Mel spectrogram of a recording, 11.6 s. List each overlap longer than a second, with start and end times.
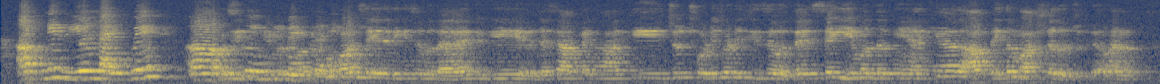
2.2-3.8

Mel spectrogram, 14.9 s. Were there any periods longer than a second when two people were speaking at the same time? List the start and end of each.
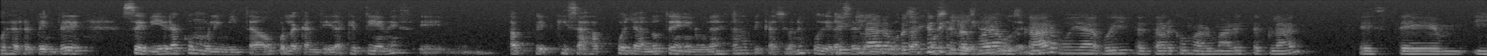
8.3-10.4

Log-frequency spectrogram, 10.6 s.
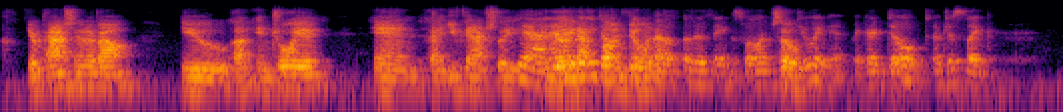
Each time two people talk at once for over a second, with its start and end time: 5.1-6.6

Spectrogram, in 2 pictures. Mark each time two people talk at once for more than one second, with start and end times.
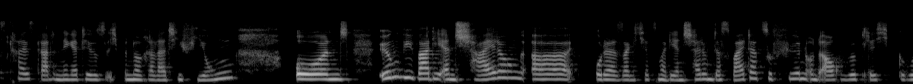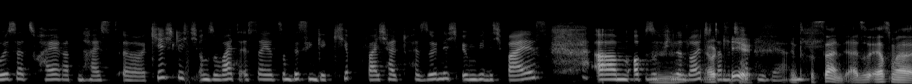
15.6-17.2

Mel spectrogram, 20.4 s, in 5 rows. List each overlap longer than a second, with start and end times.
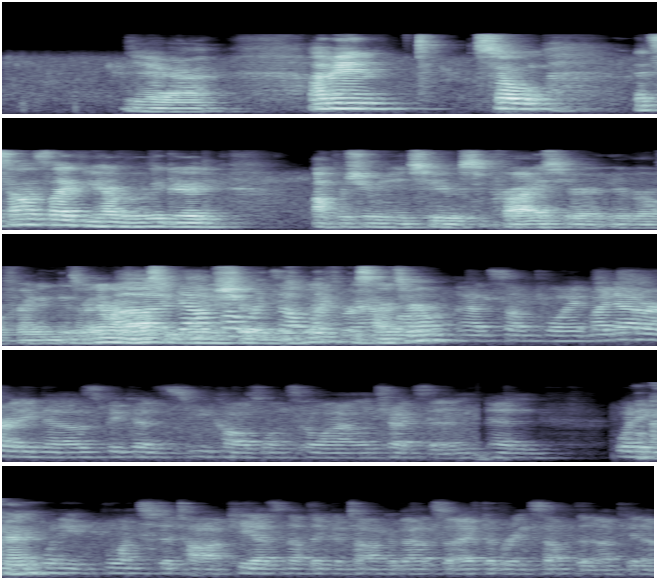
8.9-10.9

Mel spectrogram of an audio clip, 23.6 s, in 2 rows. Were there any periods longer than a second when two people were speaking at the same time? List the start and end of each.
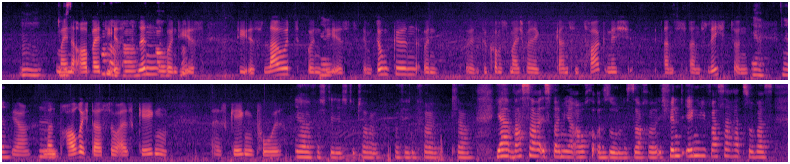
1.5-2.8

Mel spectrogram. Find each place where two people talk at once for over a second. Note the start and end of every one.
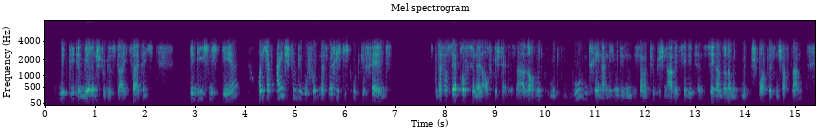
none

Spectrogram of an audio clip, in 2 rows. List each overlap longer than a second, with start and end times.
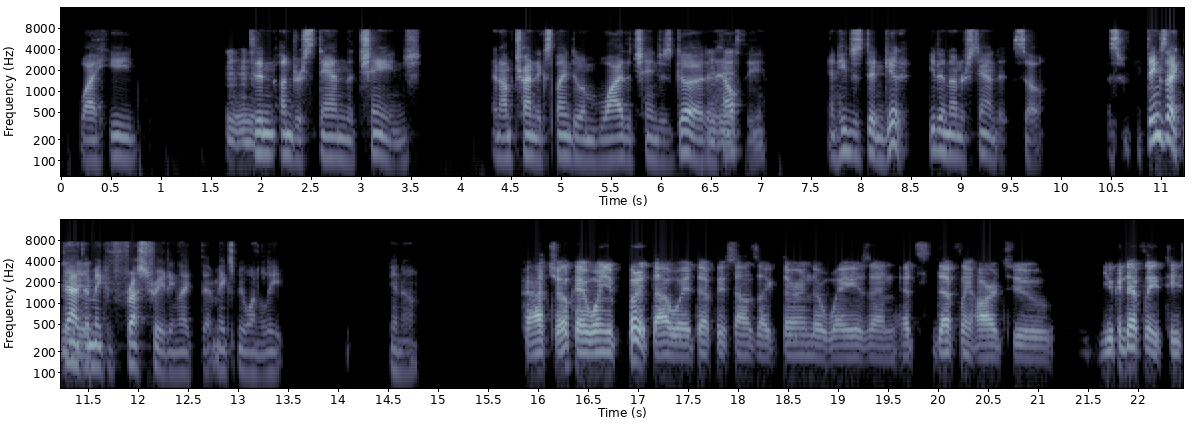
none

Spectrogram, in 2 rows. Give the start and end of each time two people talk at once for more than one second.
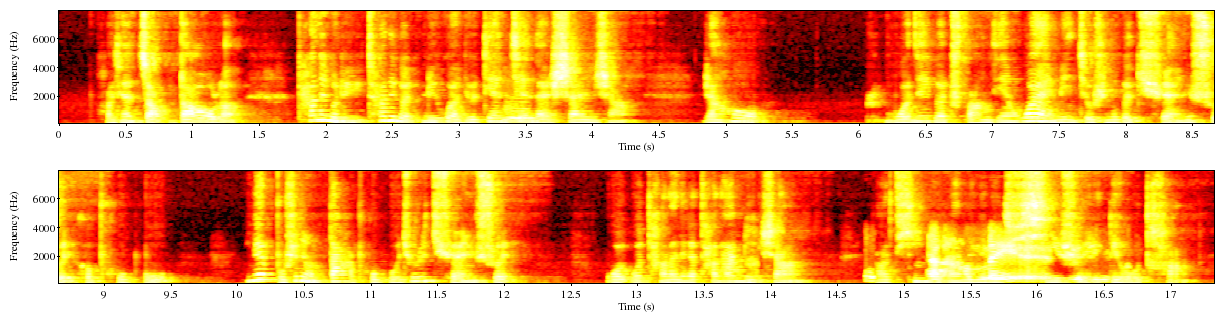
15.2-16.6

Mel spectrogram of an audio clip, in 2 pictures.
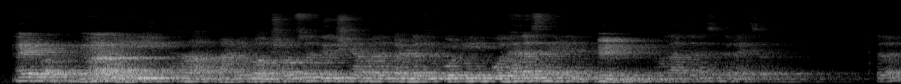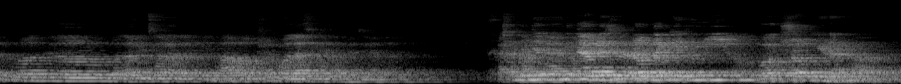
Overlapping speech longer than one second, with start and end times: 14.0-15.9

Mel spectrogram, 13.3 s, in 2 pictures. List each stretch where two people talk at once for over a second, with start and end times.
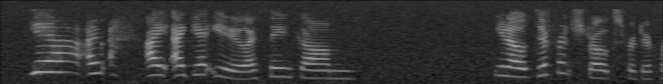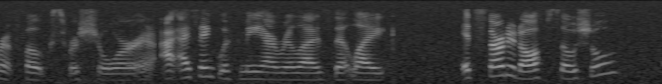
none

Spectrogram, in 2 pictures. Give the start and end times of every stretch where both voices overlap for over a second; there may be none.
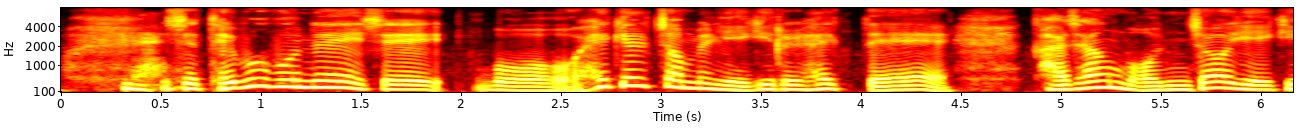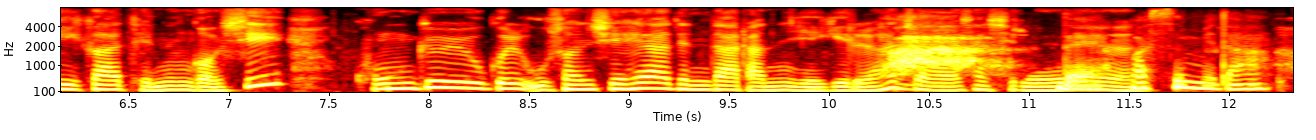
10.3-11.6

